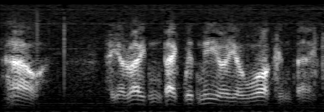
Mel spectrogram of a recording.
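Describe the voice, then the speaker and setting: A man's voice: low voice, normal speed, pushed and bright. An actor playing a smug, menacing racketeer boss in an old-time radio drama, talking in sneering tough-guy slang. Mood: threatening, scornful. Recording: dull, noisy old radio recording.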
